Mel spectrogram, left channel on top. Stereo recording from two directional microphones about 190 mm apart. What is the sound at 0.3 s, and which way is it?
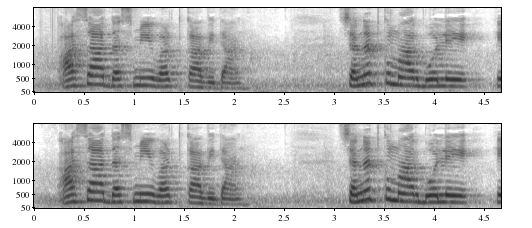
A woman's voice, 50° right (ahead or behind).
